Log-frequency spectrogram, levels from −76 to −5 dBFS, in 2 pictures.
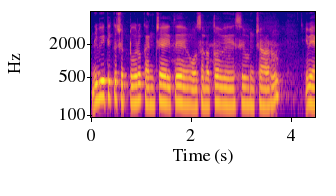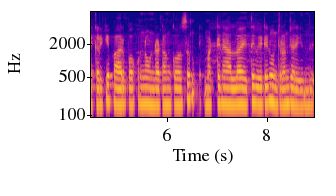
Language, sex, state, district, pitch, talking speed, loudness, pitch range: Telugu, female, Andhra Pradesh, Chittoor, 160 Hz, 125 wpm, -17 LUFS, 155-175 Hz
